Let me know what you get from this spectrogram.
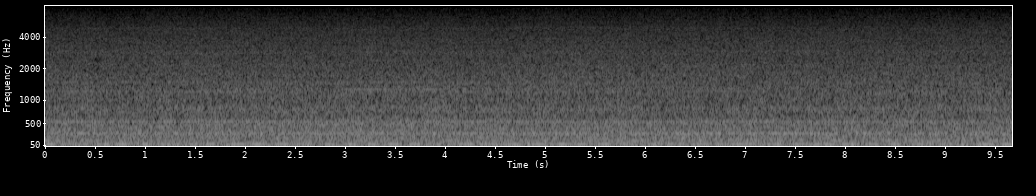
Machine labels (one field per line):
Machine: fan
